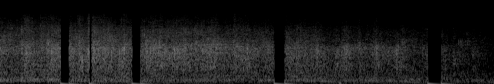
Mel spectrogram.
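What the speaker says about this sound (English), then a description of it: "You should be clapping by now." Audience at a university congregation ceremony applauding steadily, a broad sustained clatter of many hands cut by several brief dropouts.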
